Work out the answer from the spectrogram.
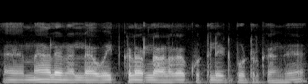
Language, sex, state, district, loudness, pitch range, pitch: Tamil, male, Tamil Nadu, Kanyakumari, -18 LUFS, 100-105 Hz, 105 Hz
